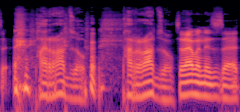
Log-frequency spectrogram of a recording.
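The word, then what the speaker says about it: πειράζω: G3985, Pyrazo. Pyrazo. That one is tempt. I knew how to pronounce that. Did you? Go ahead and pronounce it. Parazzo.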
